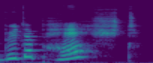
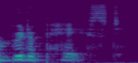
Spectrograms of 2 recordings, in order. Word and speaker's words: Budapest: Is it Budapest or Budapest? That's gonna bug me now. I always thought it was shh noise. Hold on. Let's see. Budapest. Okay, well apparently I've been saying it wrong.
